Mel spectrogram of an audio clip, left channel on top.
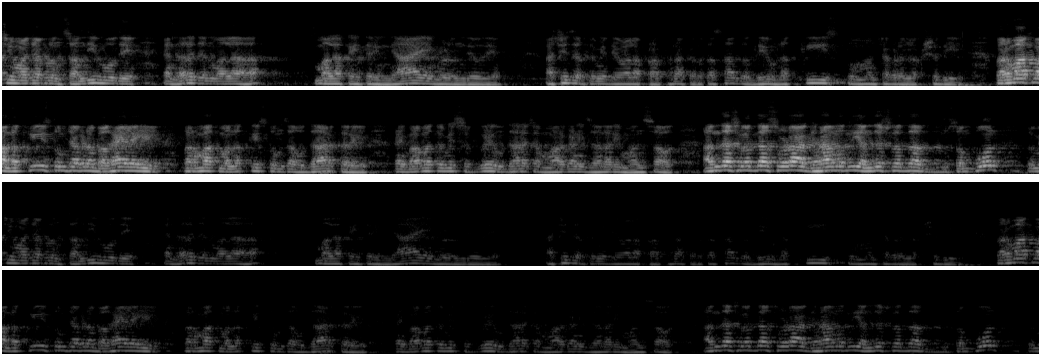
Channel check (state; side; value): quieter; right; 16.4 dB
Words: माझ्याकडून चांदी होऊ दे, या नरजन्माला मला काहीतरी न्याय मिळून देऊ दे. अशी जर तुम्ही देवाला प्रार्थना करत असाल तर देव नक्कीच तुमच्याकडे लक्ष देईल. परमात्मा नक्कीच तुमच्याकडे बघायला येईल. परमात्मा नक्कीच तुमचा उद्धार करेल. आणि बाबा, तुम्ही सगळे उद्धाराच्या मार्गाने जाणारी माणसं आहोत. अंधश्रद्धा सोडा, घरामधली अंधश्रद्धा संपवून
